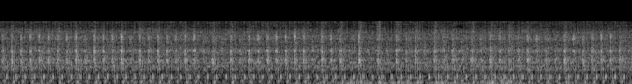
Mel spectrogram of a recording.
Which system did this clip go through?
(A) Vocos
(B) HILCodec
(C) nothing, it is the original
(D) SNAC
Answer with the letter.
A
